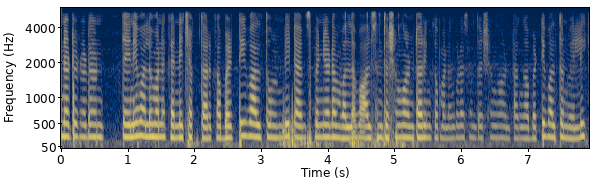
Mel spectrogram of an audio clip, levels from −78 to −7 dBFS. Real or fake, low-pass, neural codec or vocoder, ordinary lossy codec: real; 5.4 kHz; none; none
